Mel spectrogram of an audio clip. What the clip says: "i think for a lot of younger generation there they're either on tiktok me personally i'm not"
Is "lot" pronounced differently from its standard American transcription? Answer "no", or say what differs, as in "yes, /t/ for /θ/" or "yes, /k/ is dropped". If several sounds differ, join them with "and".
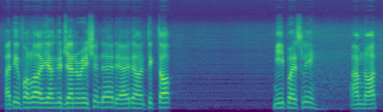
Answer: yes, /t/ is dropped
